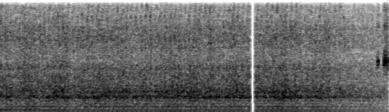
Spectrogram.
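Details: Briggs & Stratton lawnmower engine with Pulsa Prime carburetor, after reassembling the carburetor and refuelling: steady, even small-engine drone at constant speed without surging or stumbling; normal running after repair.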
